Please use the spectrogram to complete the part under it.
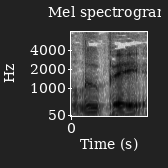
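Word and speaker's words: Lupe (λύπη): This is the definite article, H, long E, and then Lupe, L-U-P, long E. This is the genitive singular of the definite article, and the genitive is T-O-U.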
